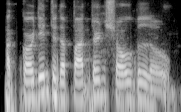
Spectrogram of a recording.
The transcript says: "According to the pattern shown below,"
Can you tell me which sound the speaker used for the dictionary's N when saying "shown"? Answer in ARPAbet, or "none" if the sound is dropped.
L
